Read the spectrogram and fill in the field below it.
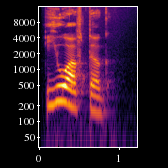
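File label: "юавтӧг", Komi, female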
